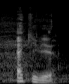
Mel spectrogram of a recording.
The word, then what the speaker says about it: AccuView: So before listeners all jump on me, I don't know how you say AccuView. How do you say that part? – AccuView. – Absolutely, you're brilliant. It's AccuView.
